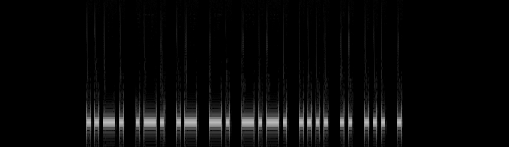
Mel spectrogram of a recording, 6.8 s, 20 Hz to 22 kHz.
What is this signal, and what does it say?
Morse code, heard as a keyed tone, about 22 wpm, 700 Hz. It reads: FRANCHISE
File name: 9 Letter Words - First 3 Letters Given - 22wpm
